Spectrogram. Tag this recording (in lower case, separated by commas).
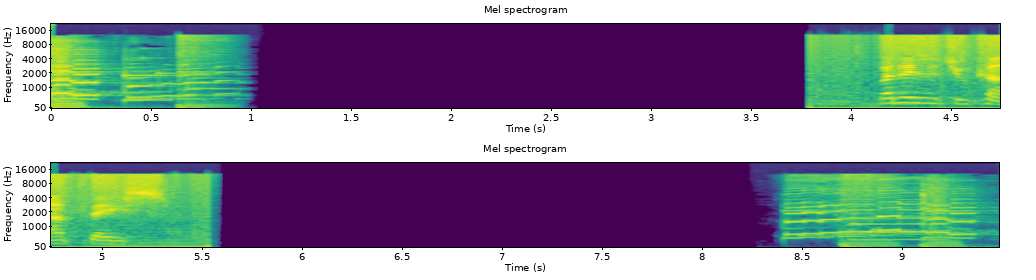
speech, music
